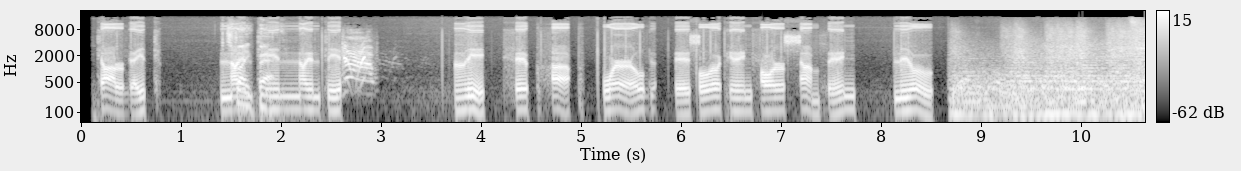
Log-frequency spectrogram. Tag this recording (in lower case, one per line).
speech
music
